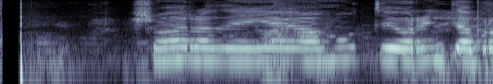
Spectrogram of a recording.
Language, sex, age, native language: Icelandic, male, 12, Icelandic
